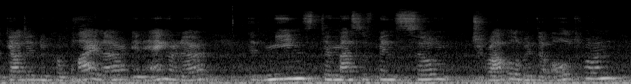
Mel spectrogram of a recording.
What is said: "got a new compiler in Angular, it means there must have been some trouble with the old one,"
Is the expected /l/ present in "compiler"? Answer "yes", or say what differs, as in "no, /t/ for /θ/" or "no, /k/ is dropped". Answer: yes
